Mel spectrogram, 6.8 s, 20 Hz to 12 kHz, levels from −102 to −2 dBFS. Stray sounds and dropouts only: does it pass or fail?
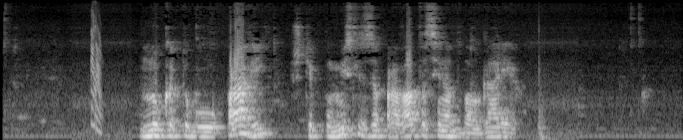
fail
